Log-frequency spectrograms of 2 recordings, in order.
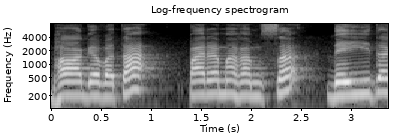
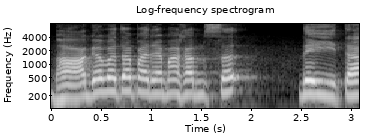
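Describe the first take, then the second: The two takes are said the same way.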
